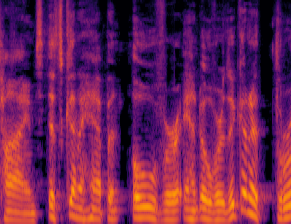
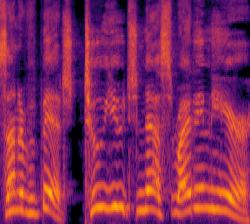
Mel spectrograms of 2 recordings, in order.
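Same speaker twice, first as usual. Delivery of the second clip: acted-out shrill, very high shrieking scream; 11 semitones higher than usual. Retelling Trapper calling Willie in after finding the nests: retelling a scream.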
